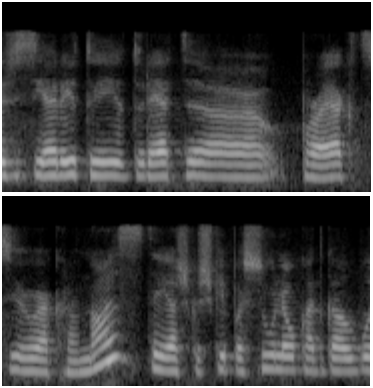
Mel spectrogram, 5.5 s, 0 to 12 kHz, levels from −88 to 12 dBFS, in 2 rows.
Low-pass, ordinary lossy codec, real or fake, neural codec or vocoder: 7.2 kHz; AAC, 32 kbps; fake; codec, 16 kHz, 1 kbps, X-Codec, HuBERT features, trained on LibriSpeech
